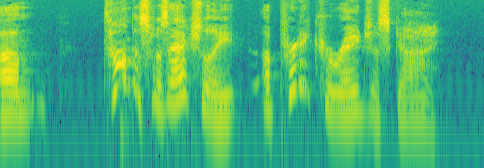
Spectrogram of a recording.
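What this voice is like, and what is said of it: Usual voice. Nothing is said of it.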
